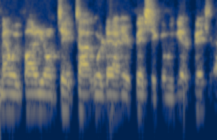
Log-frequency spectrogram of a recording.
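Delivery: normal talking voice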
